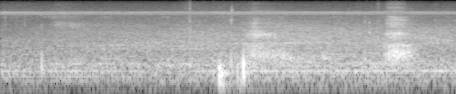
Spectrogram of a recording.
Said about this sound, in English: Just feeling the breeze and listening to the crickets.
